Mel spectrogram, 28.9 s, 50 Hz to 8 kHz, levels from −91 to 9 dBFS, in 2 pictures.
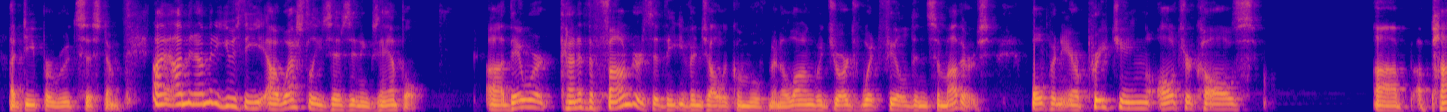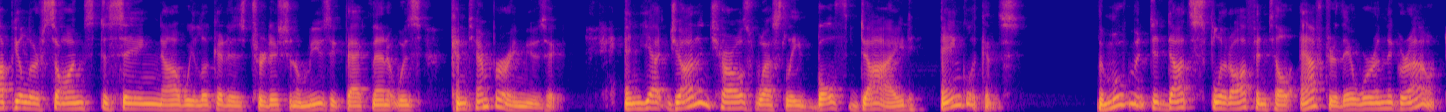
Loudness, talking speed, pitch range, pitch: -21 LUFS, 170 wpm, 120-160 Hz, 135 Hz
